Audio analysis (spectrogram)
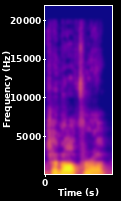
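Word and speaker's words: ctenophora: individual of the phylum 10 opera is a 1004 you know spelled c t e n o p h so what do you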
